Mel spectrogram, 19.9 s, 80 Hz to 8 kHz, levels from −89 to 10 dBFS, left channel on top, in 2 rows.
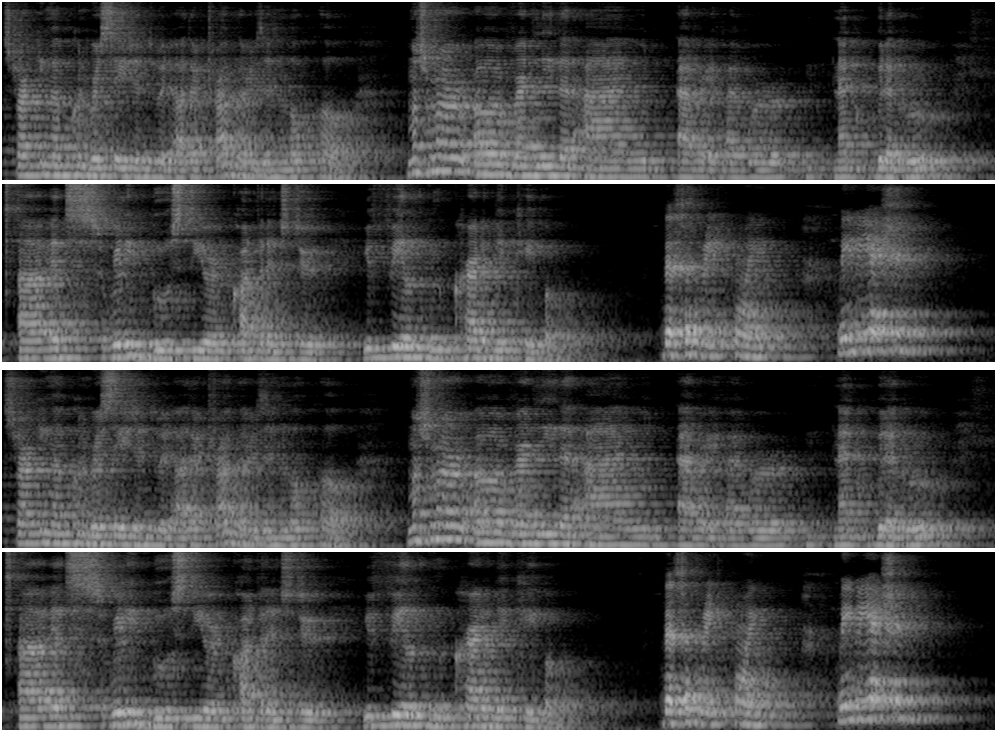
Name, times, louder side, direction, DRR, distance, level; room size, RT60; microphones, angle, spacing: voice 1, 0.0-3.4 4.1-9.3 10.1-13.1 13.5-15.6, equal, 20° left, 1 dB, 3.6 m, -29 dB
voice 2, 16.5-17.6 17.9-19.1, right 1 dB, 25° right, 0 dB, 5.4 m, -27 dB
22.5 x 18.5 x 7.8 m, 1.5 s
head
